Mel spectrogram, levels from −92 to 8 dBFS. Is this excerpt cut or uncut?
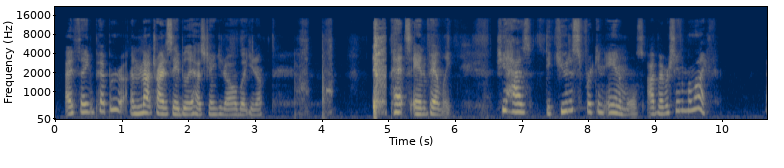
cut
